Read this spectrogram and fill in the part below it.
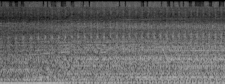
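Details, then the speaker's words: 2009 Dodge Journey 3.5 L V6 given a light throttle blip after new spark plugs and one replaced misfiring coil; it picks up cleanly and settles back smoothly with no stumble or missed beat. Healthy engine rev. "Rev it up a little bit. Rev it up, just rev it up and let it go."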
